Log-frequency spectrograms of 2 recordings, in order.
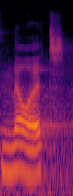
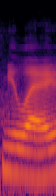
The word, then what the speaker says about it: Millet: The artist is Francis Davis Millet, not pronounced Millet as I originally thought, who went by Frank, an American painter.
